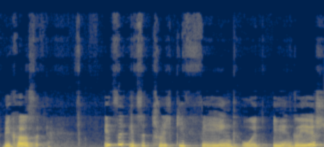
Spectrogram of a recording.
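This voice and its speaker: Woman, polish accent, life coach, unhurried, dull lo-fi phone audio. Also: mid-range voice, big pitch swings, mellow. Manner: chatty, many fillers, laughs often. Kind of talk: live-stream Q&A.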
